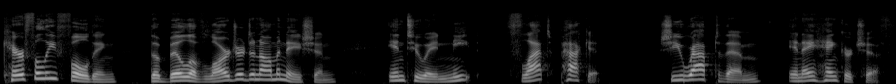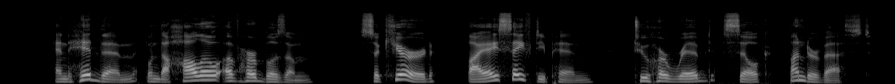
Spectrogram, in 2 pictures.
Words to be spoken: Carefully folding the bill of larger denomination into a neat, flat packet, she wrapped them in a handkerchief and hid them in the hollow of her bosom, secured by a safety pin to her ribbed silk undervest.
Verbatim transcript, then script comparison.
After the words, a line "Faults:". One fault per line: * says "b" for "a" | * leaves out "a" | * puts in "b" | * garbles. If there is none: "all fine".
Carefully folding the bill of larger denomination into a neat, flat packet, she wrapped them in a handkerchief and hid them in the hollow of her bosom, secured by a safety pin to her ribbed silk undervest.
Faults:
all fine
